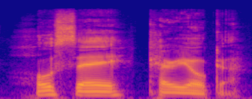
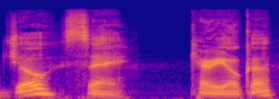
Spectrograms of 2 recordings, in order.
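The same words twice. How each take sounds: First: The name is said with English-style sounds. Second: The name is said with Portuguese sounds. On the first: The speaker calls it wrong. "But it's not" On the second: The speaker calls it right. "that's how the Portuguese pronounce that"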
